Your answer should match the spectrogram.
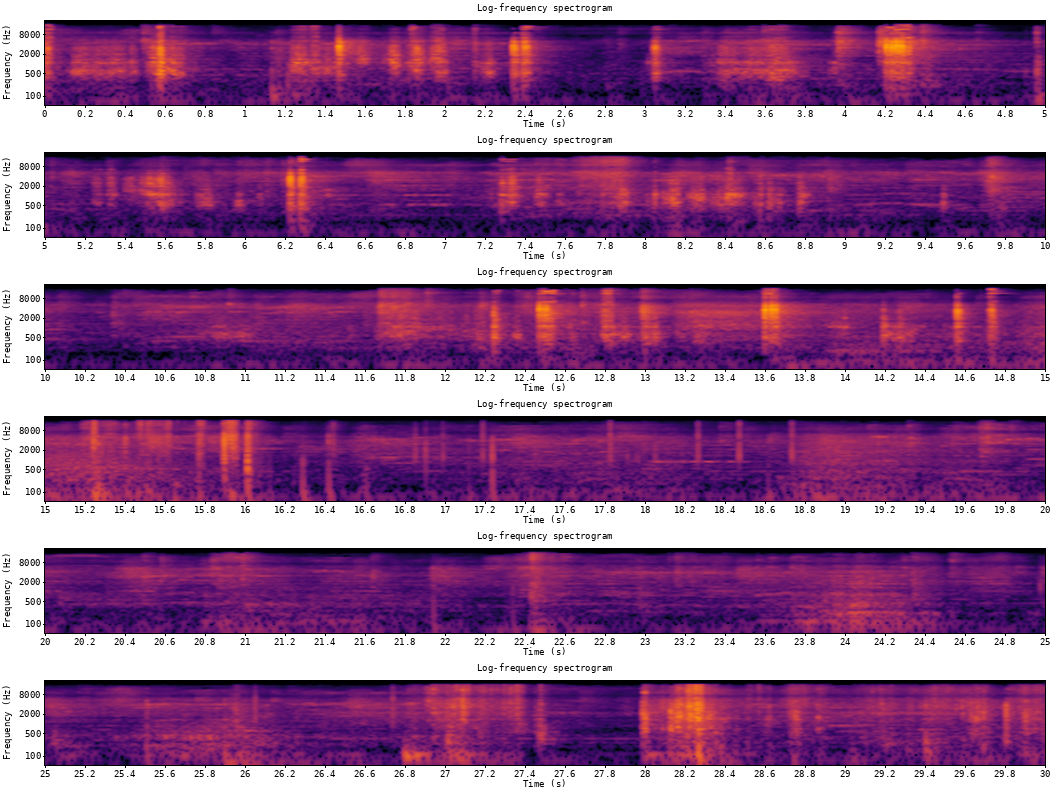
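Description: Irregular clicks, taps and knocks of small metal jet-engine blades and their clear plastic packaging being handled, over background music.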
